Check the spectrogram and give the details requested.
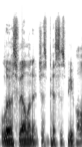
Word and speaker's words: Louisville: It's kind of the way It's kind of the way that everybody that lives in Louisville says Louisville. I call it Lewisville and it just pisses people off.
